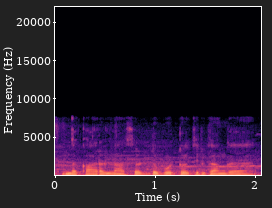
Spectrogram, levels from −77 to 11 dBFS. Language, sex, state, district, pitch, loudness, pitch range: Tamil, male, Tamil Nadu, Kanyakumari, 110 Hz, -15 LUFS, 105-115 Hz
